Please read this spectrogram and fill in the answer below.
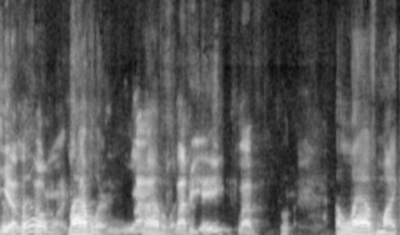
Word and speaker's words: lavalier: Yeah, I know when you spell it, it's lavalier, yeah. But but I I'm sure know that's not how you say it.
